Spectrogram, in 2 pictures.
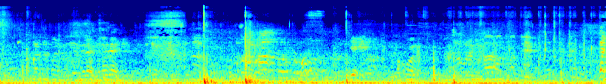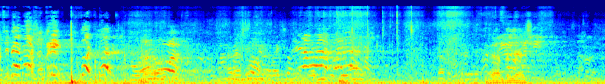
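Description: A football being kicked on an artificial-turf pitch: sharp thuds, two about three seconds in and one about ten seconds in, amid players' distant shouts and calls.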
